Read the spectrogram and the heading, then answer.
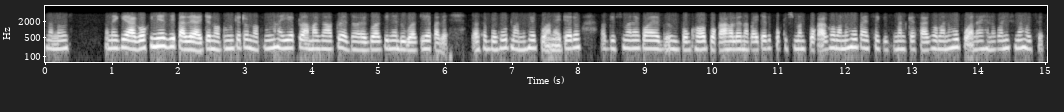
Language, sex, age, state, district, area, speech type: Assamese, female, 30-45, Assam, Sivasagar, rural, conversation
